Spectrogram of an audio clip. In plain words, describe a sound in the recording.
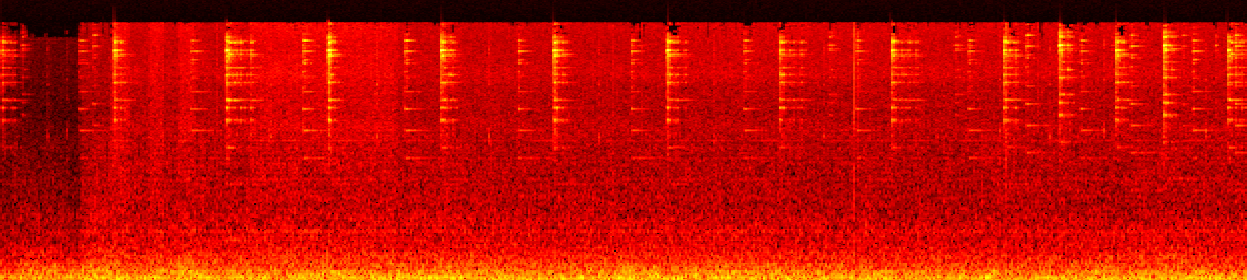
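Train wheels click over rail joints at a steady pace.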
